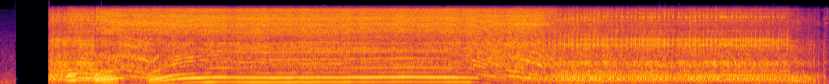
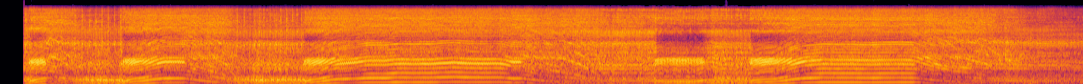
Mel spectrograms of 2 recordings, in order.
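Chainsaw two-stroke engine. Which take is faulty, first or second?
second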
